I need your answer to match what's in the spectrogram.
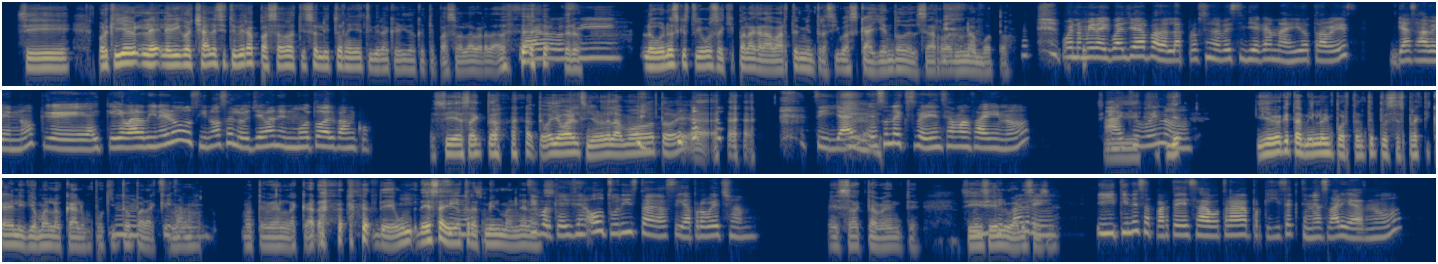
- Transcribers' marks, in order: laugh; chuckle; other background noise; chuckle; laugh; chuckle
- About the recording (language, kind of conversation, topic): Spanish, podcast, ¿Cuál ha sido tu experiencia más divertida con tus amigos?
